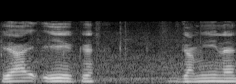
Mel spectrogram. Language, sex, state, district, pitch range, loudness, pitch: Hindi, male, Uttar Pradesh, Jalaun, 140-145 Hz, -16 LUFS, 145 Hz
